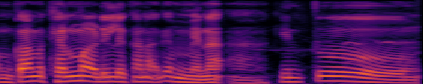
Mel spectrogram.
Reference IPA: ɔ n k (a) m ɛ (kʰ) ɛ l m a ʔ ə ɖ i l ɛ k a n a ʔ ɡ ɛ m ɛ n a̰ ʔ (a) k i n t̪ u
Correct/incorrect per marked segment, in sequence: correct, correct, correct

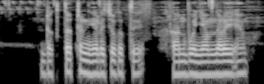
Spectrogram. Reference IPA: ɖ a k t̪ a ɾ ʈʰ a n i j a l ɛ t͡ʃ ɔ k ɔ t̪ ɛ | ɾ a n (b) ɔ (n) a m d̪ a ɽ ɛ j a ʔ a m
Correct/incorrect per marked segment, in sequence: correct, incorrect: ɲ

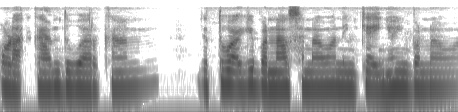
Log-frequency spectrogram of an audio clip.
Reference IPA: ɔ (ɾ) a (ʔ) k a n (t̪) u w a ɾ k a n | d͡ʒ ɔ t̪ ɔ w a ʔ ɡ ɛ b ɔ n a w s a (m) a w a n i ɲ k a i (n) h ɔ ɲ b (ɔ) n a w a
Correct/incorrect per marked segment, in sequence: incorrect: ɽ, correct, incorrect: d̪, incorrect: n, incorrect: ɲ, correct

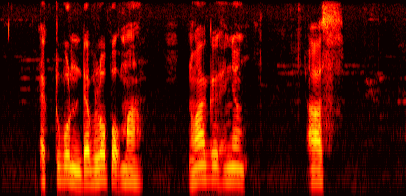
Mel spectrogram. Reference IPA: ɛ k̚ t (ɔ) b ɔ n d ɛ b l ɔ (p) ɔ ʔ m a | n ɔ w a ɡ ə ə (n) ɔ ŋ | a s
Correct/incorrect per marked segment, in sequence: incorrect: u, correct, incorrect: ɲ

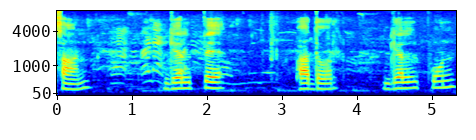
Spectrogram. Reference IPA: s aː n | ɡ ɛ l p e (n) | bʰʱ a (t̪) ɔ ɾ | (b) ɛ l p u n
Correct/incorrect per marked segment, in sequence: incorrect: none, incorrect: d̪, incorrect: ɡ

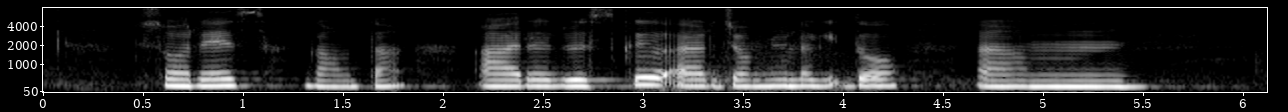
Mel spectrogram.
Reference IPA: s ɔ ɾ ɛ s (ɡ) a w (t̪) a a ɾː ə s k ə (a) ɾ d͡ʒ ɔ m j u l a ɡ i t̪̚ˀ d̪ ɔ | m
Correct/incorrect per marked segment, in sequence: correct, correct, correct

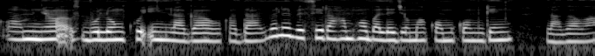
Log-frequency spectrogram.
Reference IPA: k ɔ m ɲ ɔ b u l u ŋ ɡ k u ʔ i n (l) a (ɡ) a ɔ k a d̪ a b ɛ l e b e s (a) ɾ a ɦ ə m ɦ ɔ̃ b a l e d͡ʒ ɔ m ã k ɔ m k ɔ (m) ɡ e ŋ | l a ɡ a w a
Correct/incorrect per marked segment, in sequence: correct, correct, incorrect: i, correct

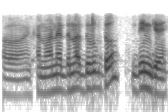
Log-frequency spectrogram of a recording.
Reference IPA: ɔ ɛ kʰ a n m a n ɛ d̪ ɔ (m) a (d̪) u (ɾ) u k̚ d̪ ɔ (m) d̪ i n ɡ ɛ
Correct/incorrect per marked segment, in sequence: incorrect: n, correct, correct, incorrect: none

